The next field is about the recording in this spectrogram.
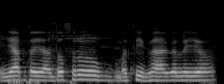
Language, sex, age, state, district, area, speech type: Maithili, female, 45-60, Bihar, Madhepura, rural, spontaneous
